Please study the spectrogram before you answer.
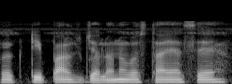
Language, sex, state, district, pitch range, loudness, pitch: Bengali, male, Assam, Hailakandi, 105-110 Hz, -20 LUFS, 110 Hz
